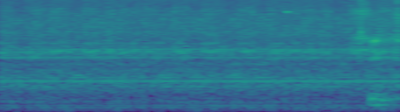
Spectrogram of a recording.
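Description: Air-conditioner outdoor unit (compressor and condenser fan) running with a steady hum while refrigerant gas is being topped up through the gauge manifold.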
